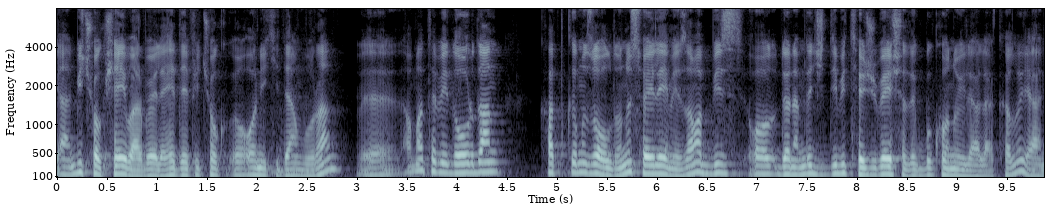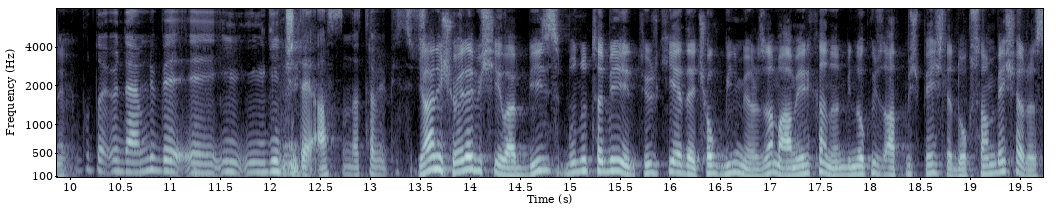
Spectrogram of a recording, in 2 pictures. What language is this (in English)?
Turkish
